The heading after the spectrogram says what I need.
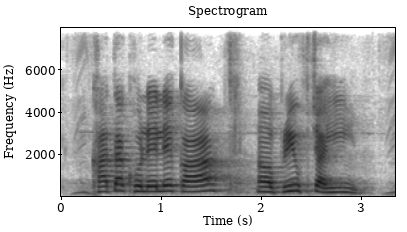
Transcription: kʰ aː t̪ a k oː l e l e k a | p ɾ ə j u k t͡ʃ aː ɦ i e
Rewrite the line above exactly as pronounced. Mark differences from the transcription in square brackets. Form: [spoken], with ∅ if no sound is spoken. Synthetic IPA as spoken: kʰ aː t̪ a [kʰ] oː l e l e k a | p ɾ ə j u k t͡ʃ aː ɦ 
